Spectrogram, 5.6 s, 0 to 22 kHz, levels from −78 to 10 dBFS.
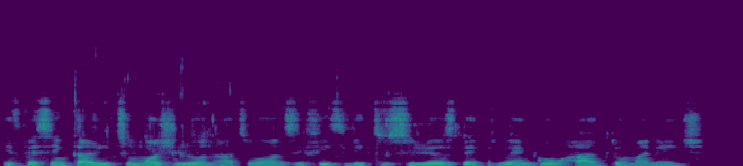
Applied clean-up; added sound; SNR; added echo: neural mask model Resemble Enhance denoiser.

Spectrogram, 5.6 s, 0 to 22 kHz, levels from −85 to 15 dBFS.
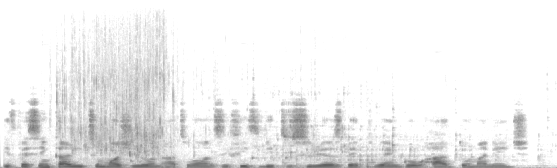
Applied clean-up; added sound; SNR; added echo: none; Sink (filling or washing); 17 dB; none.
